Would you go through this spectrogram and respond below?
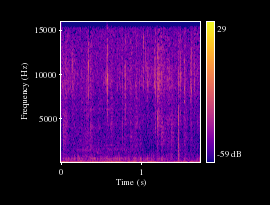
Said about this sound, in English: The rain has finally stopped, but the sound of the fire still crackles in the background.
